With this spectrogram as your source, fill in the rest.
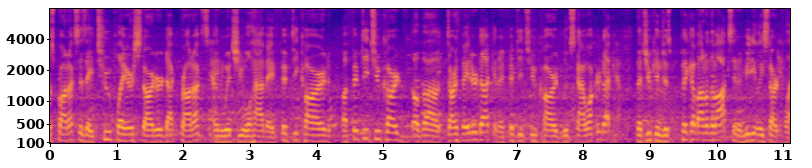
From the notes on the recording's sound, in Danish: Interviewet er optaget på Spiel 2023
